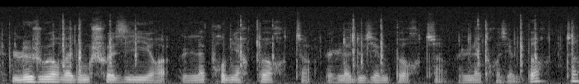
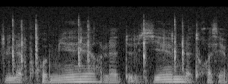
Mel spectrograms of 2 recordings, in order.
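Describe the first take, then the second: First: Very slow, spelling it out while writing; slow dictation. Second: Said in the usual way. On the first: Real, not acted. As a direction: drag each word as you write it down. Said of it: "slow dictation while writing". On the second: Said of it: "repeated at normal pace".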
